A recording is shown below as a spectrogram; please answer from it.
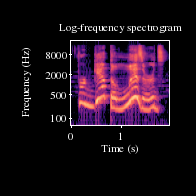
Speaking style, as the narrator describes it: snapped Wayne

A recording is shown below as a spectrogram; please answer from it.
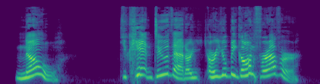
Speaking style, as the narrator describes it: I shouted

